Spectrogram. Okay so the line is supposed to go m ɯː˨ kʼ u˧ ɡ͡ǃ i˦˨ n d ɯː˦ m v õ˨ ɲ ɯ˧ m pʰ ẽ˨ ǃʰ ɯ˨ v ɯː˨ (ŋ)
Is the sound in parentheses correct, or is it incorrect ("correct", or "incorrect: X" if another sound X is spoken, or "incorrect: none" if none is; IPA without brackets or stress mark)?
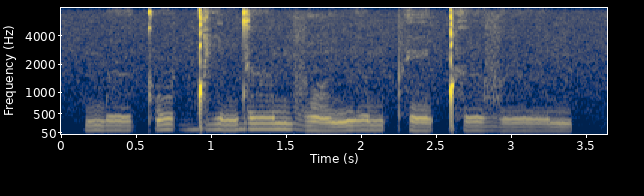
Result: incorrect: m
